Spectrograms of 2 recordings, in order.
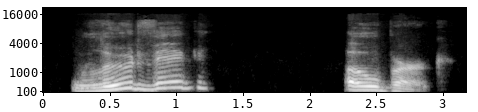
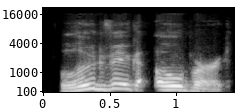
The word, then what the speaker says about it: Ludvig Åberg: One, I'm sitting next to a very nice gentleman from Swedish television, and he told me that the acceptable English pronunciation would be Ludvig Åberg. I can do that as well. So I'll have to get that into my brain. Ludvig Åberg is acceptable.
